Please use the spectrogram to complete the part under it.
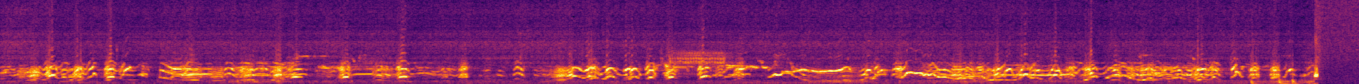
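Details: Coyote. Several coyotes join in a frenzied chorus of wavering, sliding howls broken by sharp, rapid yips and barks. This group yip howl tells neighbouring packs where the group's territory lies.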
